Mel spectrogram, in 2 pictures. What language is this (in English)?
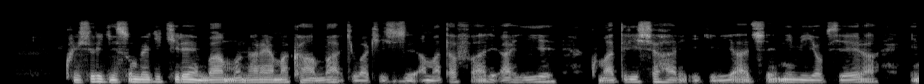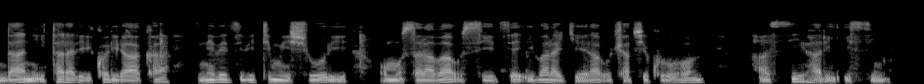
Rundi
